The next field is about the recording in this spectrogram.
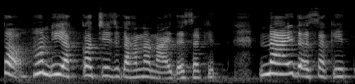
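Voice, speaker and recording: A woman's voice: very high voice, expressive, a little slow, sharp tone, exaggerated voice. A woman voicing an aggrieved young village wife in a cartoon, pleading and arguing with an Awadhi accent. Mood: indignant, pleading. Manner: pleading, argumentative, complaining. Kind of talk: melodramatic cartoon dialogue.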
